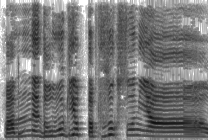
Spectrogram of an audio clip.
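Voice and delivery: high and loud, stretching 부석순이야 slowly; excited. Real, not acted. Fan confirming her favourite subunit, gushing. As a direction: gush with delight.

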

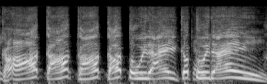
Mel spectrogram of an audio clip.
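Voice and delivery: high, rapid-fire hollering; urgent, repeated call; eager answering call. Acted. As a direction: announce yourself to the rescue. Man bursts out answering the call.

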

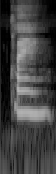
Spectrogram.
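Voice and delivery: high, ringing metal clang; voiced machine clang; imitated clang. Shown as a demonstration. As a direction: ring the word out loud and high. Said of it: "Machine noises".

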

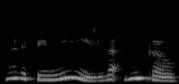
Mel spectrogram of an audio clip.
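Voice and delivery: high, loud, eager plea; lightly voiced fawn bursting to be picked; eager volunteer. A narrator's reading. Fawn begging to be the one to go, eager. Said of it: "volunteered the fawn".

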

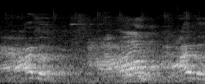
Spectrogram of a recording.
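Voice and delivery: আব pressed from the throat, loud; teacher drills the correct ain. Shown as a demonstration. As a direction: tighten the throat on আব. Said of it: "কণ্ঠনালীকে চাপ দিয়ে উচ্চারণ করতে হবে".

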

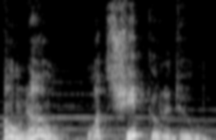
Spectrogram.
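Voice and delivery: ordinary delivery

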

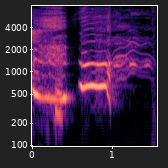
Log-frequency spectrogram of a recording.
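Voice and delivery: high, wailing laughter; shrieking laugh. Real, not acted. Friend laughs at the scared player, shrieking laugh. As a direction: laugh until you're nearly crying.

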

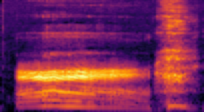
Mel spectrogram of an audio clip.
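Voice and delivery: loud drawn-out mock growl; angry cartoon growl. Cartoonist drawing an open angry mouth, mock growl. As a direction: growl for an angry stick man.

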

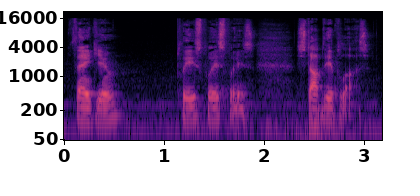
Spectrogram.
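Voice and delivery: low, soft thanks to an imaginary crowd; mock modesty. Host to imagined applauding audience, mock-modest murmur. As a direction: humbly wave off applause, tongue in cheek.

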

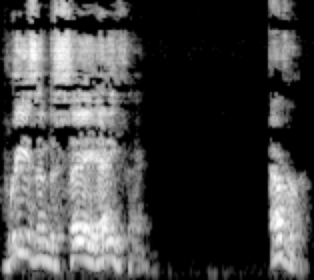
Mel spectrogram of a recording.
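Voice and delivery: loud, high, fired-up sermon voice; preaching at full force. Acted. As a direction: build it up and hammer it home to the flock.

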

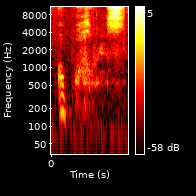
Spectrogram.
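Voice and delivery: breathy secret whisper. Pretend. Whispered aside to children.

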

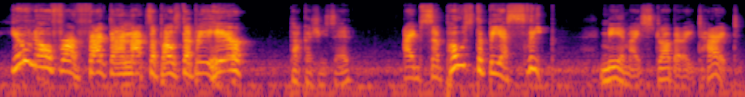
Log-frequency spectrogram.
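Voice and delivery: whiny Takashi. Acted. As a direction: sulk about being woken. Takashi complains, different voice.

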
